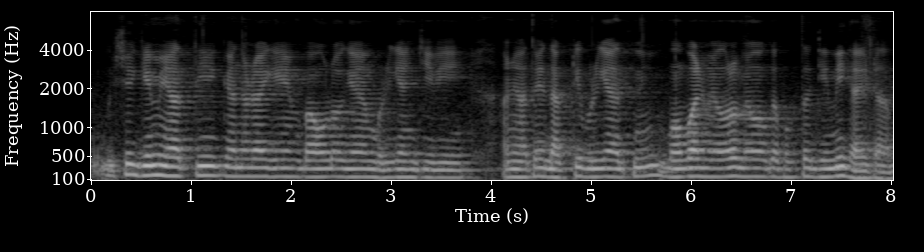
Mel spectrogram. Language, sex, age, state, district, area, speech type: Goan Konkani, male, 45-60, Goa, Pernem, rural, spontaneous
